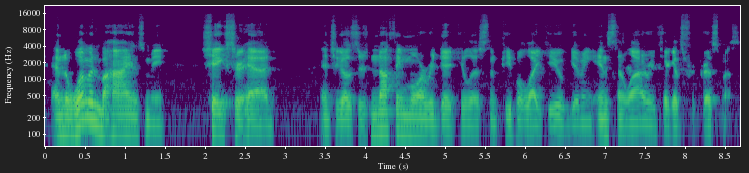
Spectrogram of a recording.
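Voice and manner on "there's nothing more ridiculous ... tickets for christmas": ordinary talk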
